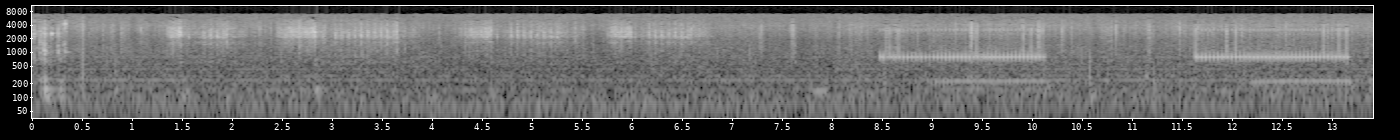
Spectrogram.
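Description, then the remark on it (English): The telephone number 4087 being dialed: several short whirring bursts in quick succession, followed by two long, steady ringing tones heard through the handset, moderately loud, with no talking. “Give me the phone. Now, let's see. What's his number?”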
